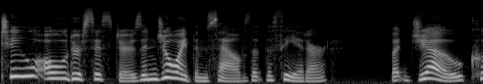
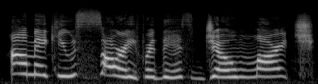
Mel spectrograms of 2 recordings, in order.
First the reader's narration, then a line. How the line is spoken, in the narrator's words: Amy shouted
